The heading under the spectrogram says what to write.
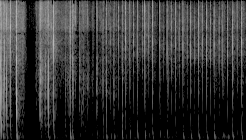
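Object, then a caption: Faux leather shorts. Long, nude-polished fingernails scratch and tap on beige faux leather shorts, a soft material with folds. Irregular scratchy bursts at the start give way to a steady run of quick, crisp, dry taps with almost no ring.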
